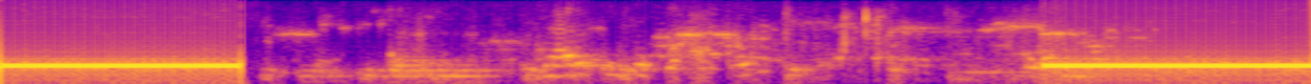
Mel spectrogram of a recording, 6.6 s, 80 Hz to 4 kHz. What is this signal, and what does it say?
Ringback tone (North America), 440 + 480 Hz, with speech.
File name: rg-1600-unknown- - - .33906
